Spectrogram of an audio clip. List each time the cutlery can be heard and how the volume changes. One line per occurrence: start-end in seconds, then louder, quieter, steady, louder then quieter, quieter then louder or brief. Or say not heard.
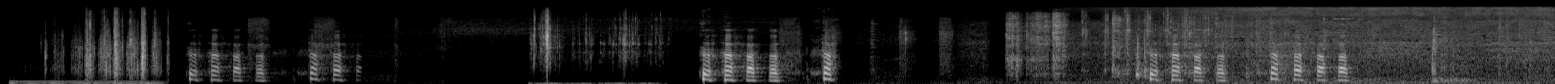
10.1-15.3 quieter then louder.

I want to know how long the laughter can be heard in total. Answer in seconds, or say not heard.
5 s.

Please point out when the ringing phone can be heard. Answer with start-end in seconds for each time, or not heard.
not heard.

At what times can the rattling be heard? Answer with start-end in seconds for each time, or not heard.
0.1-1.7, 5.3-6.6, 10.8-12.2.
